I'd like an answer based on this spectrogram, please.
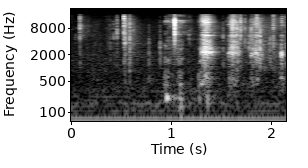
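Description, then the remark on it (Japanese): Crunchy chewing, a string of short crackly bites and crunches at an irregular pace, fairly quiet, with no talking. “ボリボリだ った。”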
